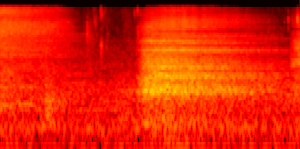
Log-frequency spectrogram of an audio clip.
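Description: A single deep breath, quiet at first and then a long, loud, breathy exhale that fades slowly, close up with no talking.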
